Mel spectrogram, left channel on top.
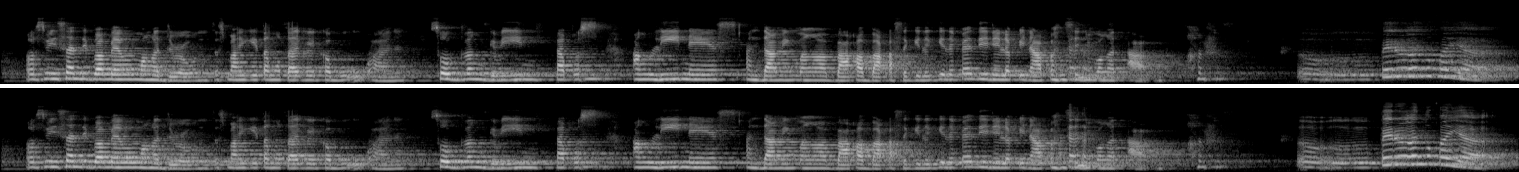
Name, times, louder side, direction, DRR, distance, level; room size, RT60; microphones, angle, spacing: voice 1, 0.3-4.0 4.3-6.0 6.3-12.2 13.2-13.3, left 1 dB, 15° left, 8 dB, 0.3 m, -24 dB
voice 2, 10.7-11.0 13.0-15.0, right 3 dB, 80° right, 7 dB, 0.7 m, -25 dB
9.5 x 5.2 x 5.0 m, 2.5 s
head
